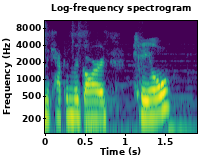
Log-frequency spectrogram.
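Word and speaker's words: Chaol: captain of the Guard kale it's spelled c h a o l yeah it it's not or there's many pronunciations for it but it is pronounced Kale like the vegetable yeah yeah okay anyway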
